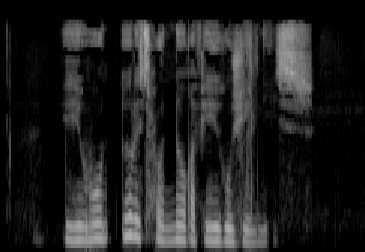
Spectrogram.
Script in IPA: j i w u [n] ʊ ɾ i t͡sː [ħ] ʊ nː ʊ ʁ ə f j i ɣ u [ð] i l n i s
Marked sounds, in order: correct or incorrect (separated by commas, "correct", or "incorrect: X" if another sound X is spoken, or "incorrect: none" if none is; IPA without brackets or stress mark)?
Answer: correct, correct, incorrect: ʒ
